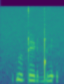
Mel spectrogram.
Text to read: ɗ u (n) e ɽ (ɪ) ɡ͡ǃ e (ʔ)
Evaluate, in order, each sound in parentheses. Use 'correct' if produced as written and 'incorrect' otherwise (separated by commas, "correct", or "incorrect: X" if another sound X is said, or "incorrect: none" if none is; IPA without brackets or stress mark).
incorrect: ʈ, correct, correct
